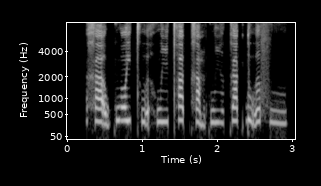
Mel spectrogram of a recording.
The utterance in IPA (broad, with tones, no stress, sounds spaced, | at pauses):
x a̰ː˧˨ w k w ɔ˧ j t̪ʰ ṵ˧˨ ə̯ h w i˧ t̪ʰ a˦˥ t̚ x a̰˧˨ m k w i̤˨˩ ə̯ k a˦˥ k̚ ɗ ṵ˧˥ ə̯ f ṳ˨˩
